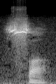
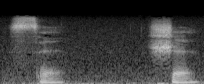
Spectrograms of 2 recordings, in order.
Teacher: Kalın harflerde A diye, ince harflerde E diye okutuyor. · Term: fetha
